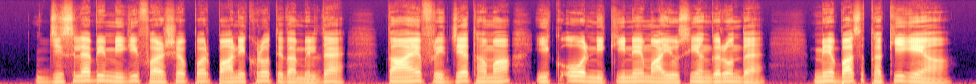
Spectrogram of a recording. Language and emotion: Dogri, sad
